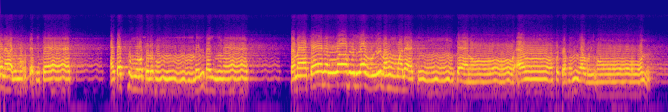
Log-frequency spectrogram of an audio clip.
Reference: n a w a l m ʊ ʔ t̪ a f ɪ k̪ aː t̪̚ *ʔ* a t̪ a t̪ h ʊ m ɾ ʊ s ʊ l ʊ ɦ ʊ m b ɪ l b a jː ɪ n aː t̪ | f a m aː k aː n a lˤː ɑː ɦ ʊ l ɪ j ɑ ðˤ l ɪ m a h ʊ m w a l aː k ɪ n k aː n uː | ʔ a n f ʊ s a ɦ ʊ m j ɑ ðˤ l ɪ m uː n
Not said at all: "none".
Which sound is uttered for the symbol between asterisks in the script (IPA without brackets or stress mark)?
ʔ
